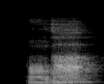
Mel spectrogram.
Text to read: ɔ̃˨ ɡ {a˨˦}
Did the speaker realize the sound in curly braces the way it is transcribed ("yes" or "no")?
yes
